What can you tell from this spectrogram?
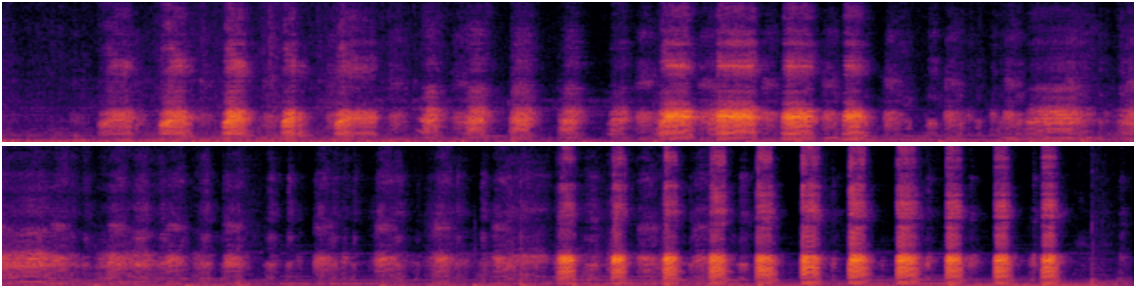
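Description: Mallard quacking: loud quacks in uneven runs, then a fast string of about five quacks a second in the last few seconds, over a low steady hum.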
